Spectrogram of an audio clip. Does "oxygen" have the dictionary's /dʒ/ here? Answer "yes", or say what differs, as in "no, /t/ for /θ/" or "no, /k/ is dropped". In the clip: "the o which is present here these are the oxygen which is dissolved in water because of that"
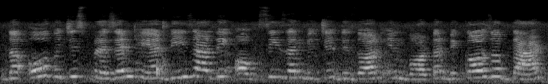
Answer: no, /z/ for /dʒ/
